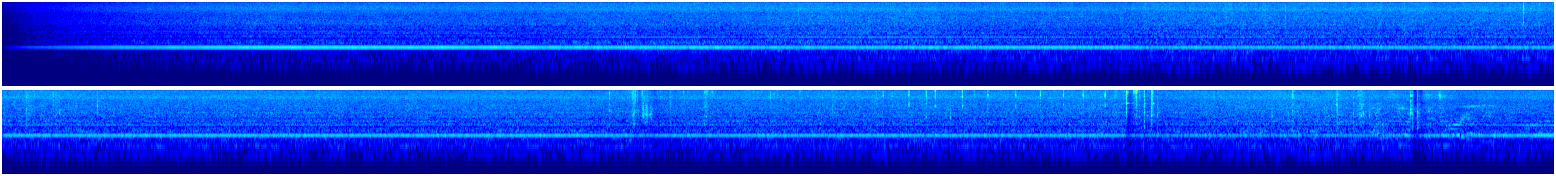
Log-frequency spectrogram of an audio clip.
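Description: Steady machine hum in a shop: one held, fairly high tone that swells in over the first two seconds and then stays level. A few light clicks come near the end.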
